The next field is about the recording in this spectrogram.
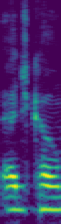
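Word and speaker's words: Edgecombe: demon kid who talented freshman Baylor's got the Edgecomb I believe is how you pronounce it the um pretty highly ranked freshman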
